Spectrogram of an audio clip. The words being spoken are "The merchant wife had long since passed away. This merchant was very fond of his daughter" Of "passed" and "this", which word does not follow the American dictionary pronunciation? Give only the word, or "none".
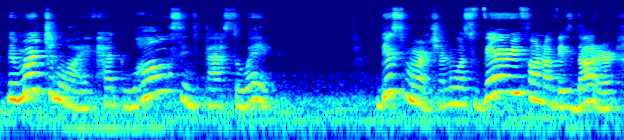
none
